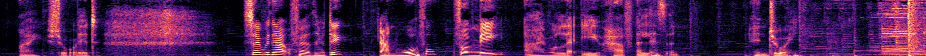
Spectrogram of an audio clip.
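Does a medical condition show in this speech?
No.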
